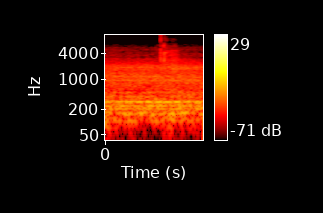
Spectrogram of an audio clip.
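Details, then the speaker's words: Centrifugal blower cooler on a Gigabyte RTX 3080 Ti Eagle, set to half speed on its external controller, GPU temperature dropping from 65 to 63 °C: soft, even airy whoosh with a faint steady hum, audible but not loud; normal blower fan running. "it's not that loud but you can definitely hear it not that loud but you can hear it"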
